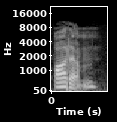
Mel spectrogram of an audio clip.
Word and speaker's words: autumn: What about the word autumn? Say it with me. Autumn. Do you produce an N sound at the end of that word or do you just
